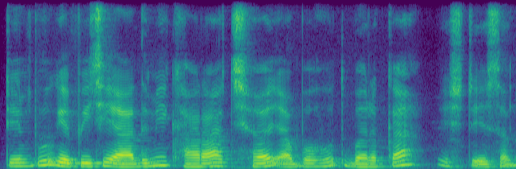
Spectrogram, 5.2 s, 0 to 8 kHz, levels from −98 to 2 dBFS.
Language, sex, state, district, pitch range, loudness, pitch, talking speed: Maithili, male, Bihar, Samastipur, 140-185 Hz, -17 LUFS, 160 Hz, 130 wpm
